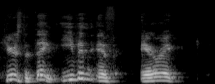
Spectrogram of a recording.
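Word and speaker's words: Erik: the thing, even if Eric, it's with a K, so you have to say it like that.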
